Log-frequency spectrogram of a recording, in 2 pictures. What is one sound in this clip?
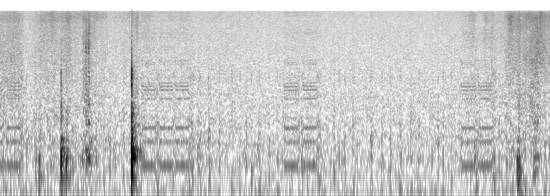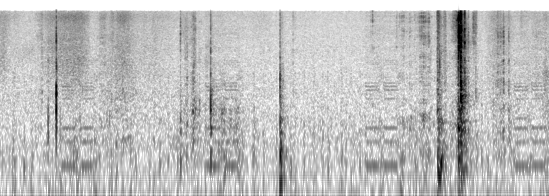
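A cardboard box bumps and rustles as it is handled.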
